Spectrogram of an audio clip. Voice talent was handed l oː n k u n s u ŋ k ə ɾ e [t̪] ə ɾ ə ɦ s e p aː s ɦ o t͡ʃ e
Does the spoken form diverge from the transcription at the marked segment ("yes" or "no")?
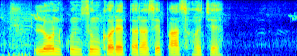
no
